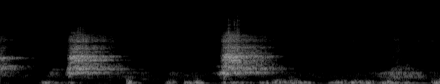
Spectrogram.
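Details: Dog barking: two loud, harsh barks about one and a half seconds apart, then a fainter, shorter third bark, over low rumbling background noise.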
